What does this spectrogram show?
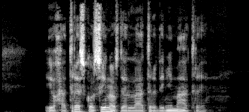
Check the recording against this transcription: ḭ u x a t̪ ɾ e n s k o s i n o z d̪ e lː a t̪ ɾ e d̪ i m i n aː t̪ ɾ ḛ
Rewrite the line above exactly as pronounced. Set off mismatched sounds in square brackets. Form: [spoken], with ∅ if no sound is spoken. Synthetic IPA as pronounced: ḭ [o] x a t̪ ɾ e [∅] s k o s i n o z d̪ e lː a t̪ ɾ e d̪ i m i [m] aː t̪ ɾ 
